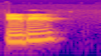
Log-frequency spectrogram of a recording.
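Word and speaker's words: Edy's: Is it Eddie's or Edie's? – Edie's.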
